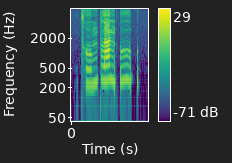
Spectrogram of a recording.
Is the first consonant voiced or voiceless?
voiceless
